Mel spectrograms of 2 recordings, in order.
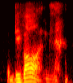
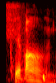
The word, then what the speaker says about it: Devon: I put the emphasis on the wrong syllable. You turned him into a Frenchman, Devon. Devon.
